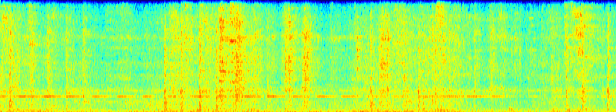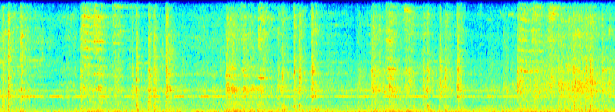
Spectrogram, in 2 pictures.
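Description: Winter CN stack and mixed freight trains roll past at St Henri near St Ambroise, a loud, continuous rumble with steady clickety-clack of wheels over rail joints.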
